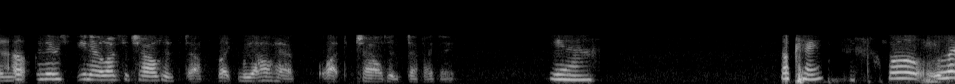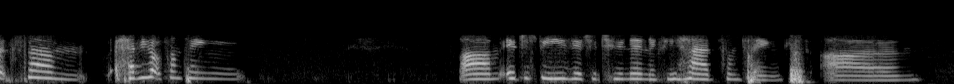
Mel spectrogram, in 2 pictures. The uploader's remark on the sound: Takes your calls for healing live today!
